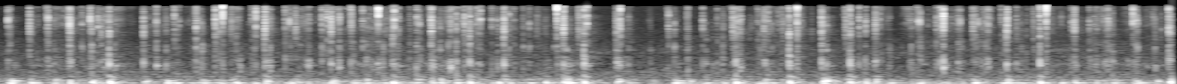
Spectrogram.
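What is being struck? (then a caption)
Slim computer keyboard with aluminium body and plastic keys. Fast fingertip typing with both hands on a slim Apple Mac keyboard with an aluminium body and white plastic keys. It makes a steady, dense stream of short, soft clicks and taps with a low thumping body and bright, crisp edges. Each keystroke dies away almost instantly.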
